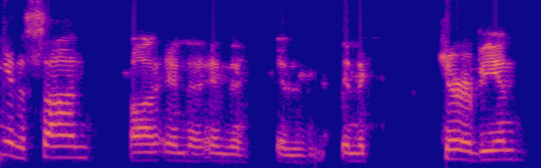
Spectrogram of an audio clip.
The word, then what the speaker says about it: Caribbean: sitting in the sun in the Caribbean. It's not Caribbean, right? It's Caribbean. How do you say Sure. it? Well, what's Pirates, the movie called? Pirates of the Caribbean. Right, it's the Caribbean.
